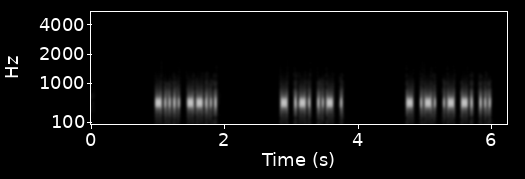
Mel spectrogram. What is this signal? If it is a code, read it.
Morse code, heard as a keyed tone, about 34 wpm, 550 Hz. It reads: 67 TRUE TRANS
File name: Ultimate Word List / 35WPM Ultimate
